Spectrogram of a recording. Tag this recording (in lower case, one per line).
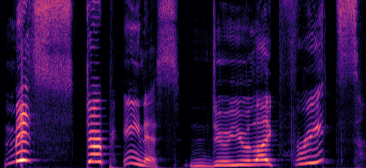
yell
shout
woman speaking
human voice
speech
